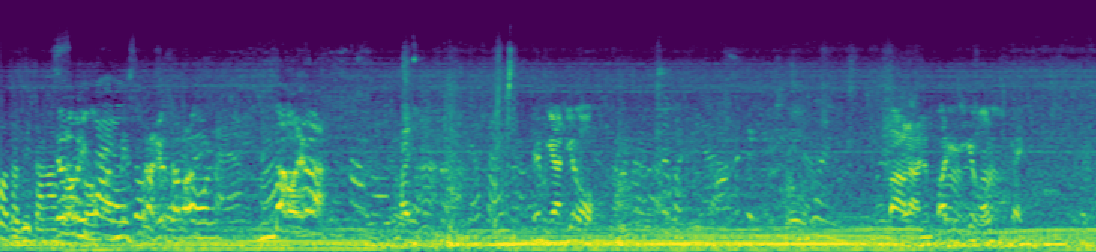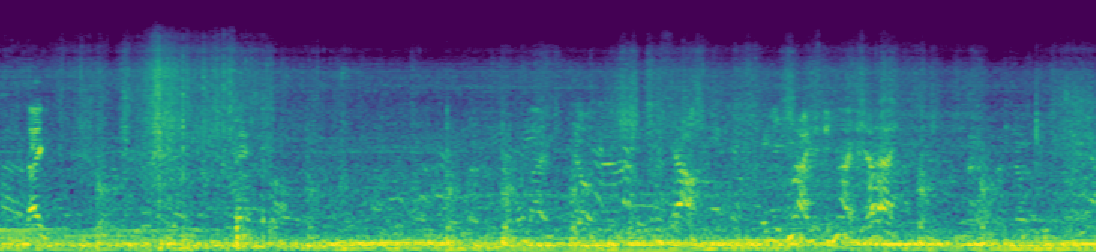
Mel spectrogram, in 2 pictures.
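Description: A crowd of men and women chatters close by and all around.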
